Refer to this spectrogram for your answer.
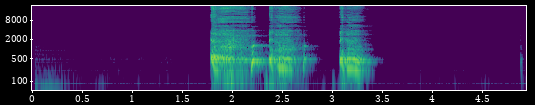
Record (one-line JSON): {"three_cough_length": "4.9 s", "three_cough_amplitude": 32768, "three_cough_signal_mean_std_ratio": 0.37, "survey_phase": "beta (2021-08-13 to 2022-03-07)", "age": "18-44", "gender": "Female", "wearing_mask": "No", "symptom_runny_or_blocked_nose": true, "symptom_shortness_of_breath": true, "symptom_abdominal_pain": true, "symptom_diarrhoea": true, "symptom_fatigue": true, "symptom_headache": true, "symptom_onset": "3 days", "smoker_status": "Never smoked", "respiratory_condition_asthma": false, "respiratory_condition_other": false, "recruitment_source": "Test and Trace", "submission_delay": "1 day", "covid_test_result": "Positive", "covid_test_method": "RT-qPCR", "covid_ct_value": 33.2, "covid_ct_gene": "N gene"}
